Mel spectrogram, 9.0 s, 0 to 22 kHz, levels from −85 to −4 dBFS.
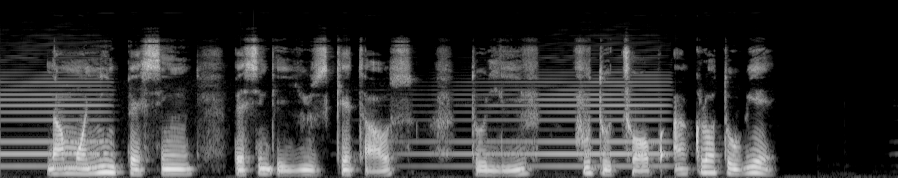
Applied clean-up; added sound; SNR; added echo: none; Bowed string instrument; 13 dB; none.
